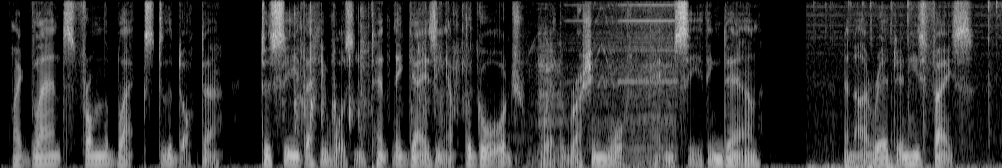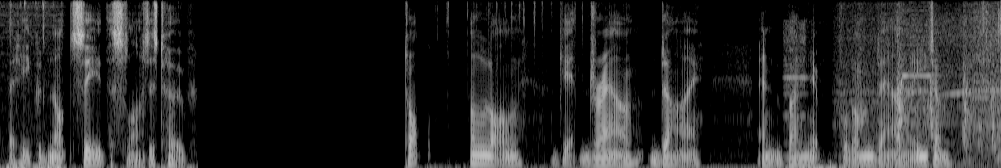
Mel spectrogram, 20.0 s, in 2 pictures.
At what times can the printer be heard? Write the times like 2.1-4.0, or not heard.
5.0-6.8, 17.9-19.9.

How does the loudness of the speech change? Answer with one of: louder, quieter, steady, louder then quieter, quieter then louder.
steady.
